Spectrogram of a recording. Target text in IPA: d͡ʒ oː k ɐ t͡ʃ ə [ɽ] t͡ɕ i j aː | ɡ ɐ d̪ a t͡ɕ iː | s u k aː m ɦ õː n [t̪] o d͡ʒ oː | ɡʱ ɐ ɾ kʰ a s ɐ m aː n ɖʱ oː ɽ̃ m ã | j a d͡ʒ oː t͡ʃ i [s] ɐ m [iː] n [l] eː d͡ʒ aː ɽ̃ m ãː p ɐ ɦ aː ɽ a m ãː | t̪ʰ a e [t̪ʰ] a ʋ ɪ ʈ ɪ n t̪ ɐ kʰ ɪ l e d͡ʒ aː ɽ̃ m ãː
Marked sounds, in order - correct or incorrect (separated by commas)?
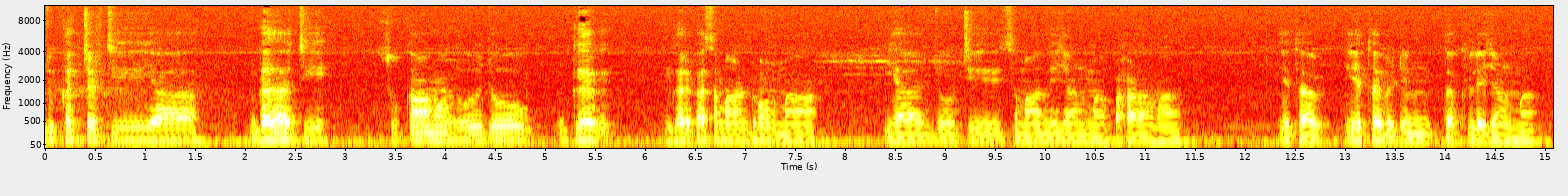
incorrect, incorrect, correct, incorrect, correct, correct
